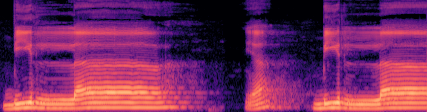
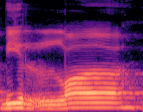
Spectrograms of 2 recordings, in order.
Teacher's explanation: baca dengan tipis karena sebelumnya didahului harakat kasrah maka kita baca tipis Billa ya Billa bukan kita baca tebal Billah Bukan tapi kita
